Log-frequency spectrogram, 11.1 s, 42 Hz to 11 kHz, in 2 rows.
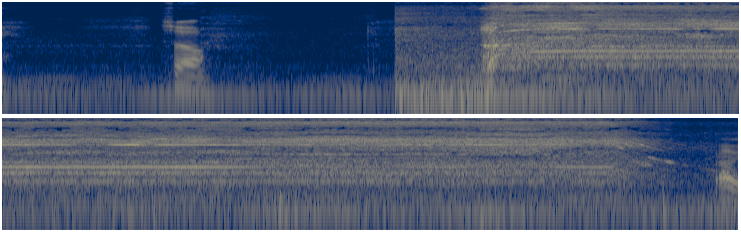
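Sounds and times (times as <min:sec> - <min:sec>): leaf blower running: 0:03.0 - 0:11.0.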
